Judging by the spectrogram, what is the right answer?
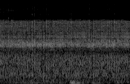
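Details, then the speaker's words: Ambition Ninja Pro tattoo machine, which crackled after two days of use, as did its replacement motor section. A high, rough buzz with a fine crackle over the motor whine, in any position, and one pusher not moving; the motor is loose in its mount. "есть схема на так трещит в любом положении"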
